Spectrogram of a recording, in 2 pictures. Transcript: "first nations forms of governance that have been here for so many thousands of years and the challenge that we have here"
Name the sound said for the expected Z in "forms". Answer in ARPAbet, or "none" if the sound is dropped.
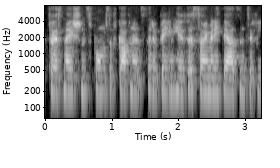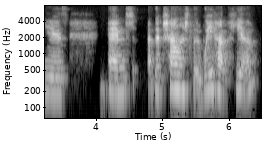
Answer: Z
